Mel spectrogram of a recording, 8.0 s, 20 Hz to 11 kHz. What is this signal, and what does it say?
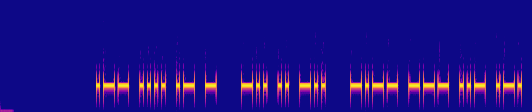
Morse code, heard as a keyed tone, about 22 wpm, 700 Hz. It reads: WHAT DID YOUR
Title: Sentences from Top 1000 Words - Review Part 4 - 22wpm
